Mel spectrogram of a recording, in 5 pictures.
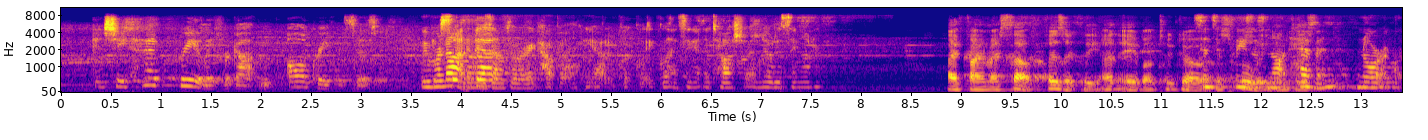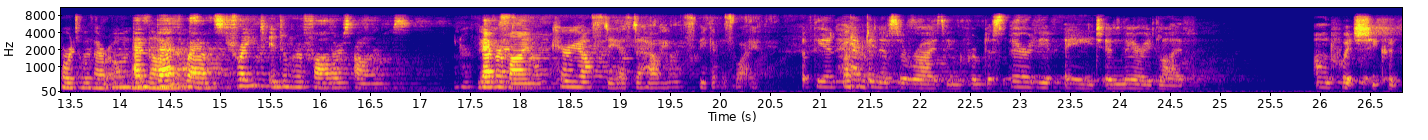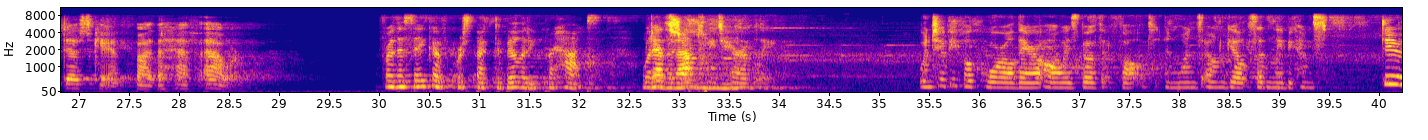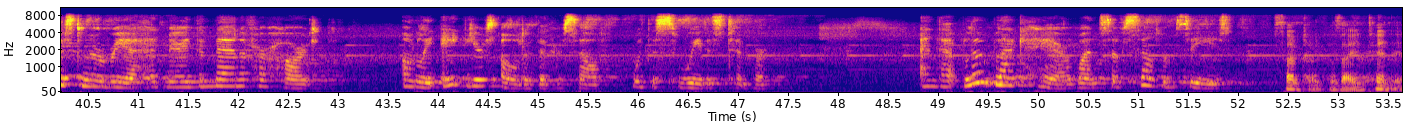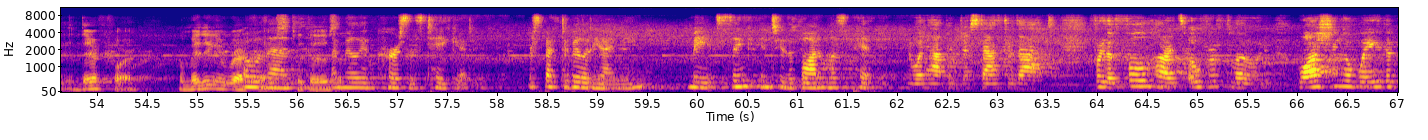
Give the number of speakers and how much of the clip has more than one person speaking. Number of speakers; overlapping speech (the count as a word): five, about 10%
